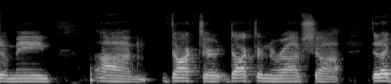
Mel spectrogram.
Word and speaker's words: Nirav Shah: this small state of maine um doctor dr nirav shah did i pronounce that right you did rob and it's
